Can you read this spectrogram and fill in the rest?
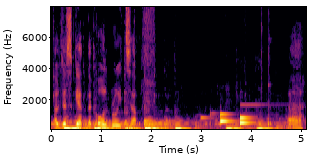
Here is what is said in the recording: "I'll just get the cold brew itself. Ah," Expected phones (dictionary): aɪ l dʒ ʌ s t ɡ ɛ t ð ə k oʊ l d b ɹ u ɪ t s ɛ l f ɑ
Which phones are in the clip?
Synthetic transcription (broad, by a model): aɪ l dʒ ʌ s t ɡ ɛ t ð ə k oʊ l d b ɹ u ɪ t s ɛ l f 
